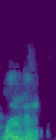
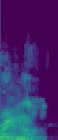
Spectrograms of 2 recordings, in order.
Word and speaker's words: Reynolds: Reynolds. Ryan Reynolds. Reynolds. No, no es Reynolds, no es.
